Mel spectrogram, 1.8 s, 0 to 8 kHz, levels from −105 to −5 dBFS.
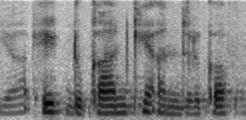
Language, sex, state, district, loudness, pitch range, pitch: Hindi, female, Arunachal Pradesh, Papum Pare, -17 LUFS, 180-185 Hz, 180 Hz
